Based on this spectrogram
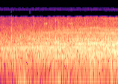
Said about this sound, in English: Big, big play there, and the crowd again loves it.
